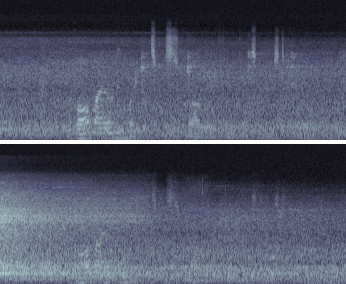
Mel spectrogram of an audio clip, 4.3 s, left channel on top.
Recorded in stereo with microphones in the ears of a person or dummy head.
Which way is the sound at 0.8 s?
75° left (ahead or behind).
